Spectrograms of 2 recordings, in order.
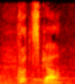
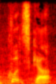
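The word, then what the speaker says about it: Kučka: When Tufan came on, it meant Sissoko and Kutska, as I've been told by Slovakian, is how you say his name, Kutska.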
